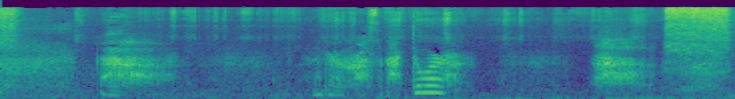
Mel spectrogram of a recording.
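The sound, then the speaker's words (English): Short hissing bursts of liquid from a spray bottle, sprayed underneath things, repeated several times at irregular intervals while a person speaks quietly between the sprays. “My mom like was telling me, spray here, spray here.”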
